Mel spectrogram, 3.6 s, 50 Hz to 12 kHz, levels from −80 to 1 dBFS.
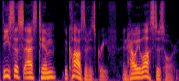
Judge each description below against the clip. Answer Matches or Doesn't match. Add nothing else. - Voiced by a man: Matches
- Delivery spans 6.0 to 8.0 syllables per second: Doesn't match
